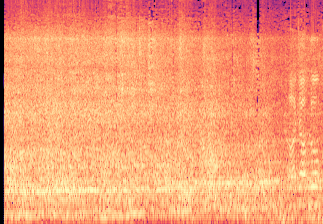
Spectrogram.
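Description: London Underground tube train running at speed along the platform and pulling out into the tunnel: a loud, steady rumble with a whine that climbs slowly in pitch as the train accelerates.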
